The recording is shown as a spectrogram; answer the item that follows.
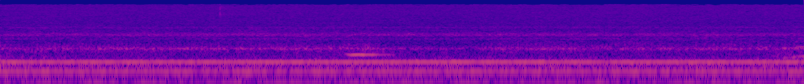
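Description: A steady hum from a motor or electrical appliance, unchanging throughout, with a faint short tone about two and a half seconds in.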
